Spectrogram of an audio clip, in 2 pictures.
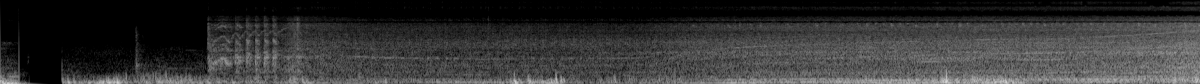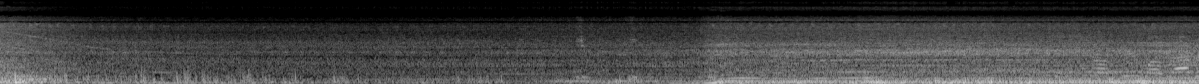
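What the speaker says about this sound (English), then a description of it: "So I'm going to start it up and show you how this thing does." A 2020 Chevy 6500 ETI bucket truck engine cranking and catching after a brief silence, then settling into a steady diesel idle that runs on, with someone talking over it.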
